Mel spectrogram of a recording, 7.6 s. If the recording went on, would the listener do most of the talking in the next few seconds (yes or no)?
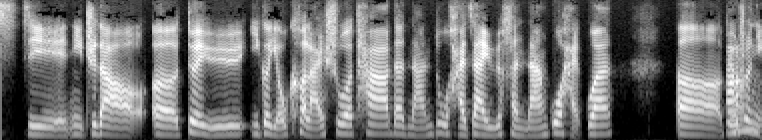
no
